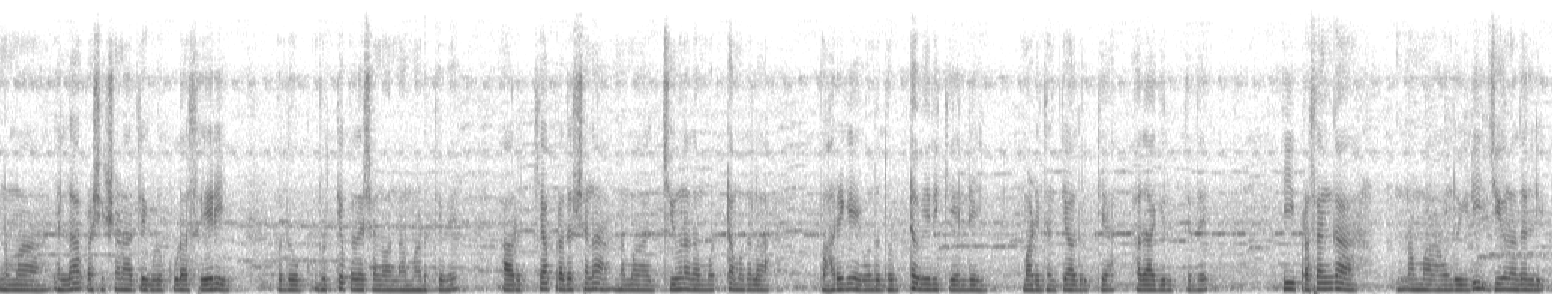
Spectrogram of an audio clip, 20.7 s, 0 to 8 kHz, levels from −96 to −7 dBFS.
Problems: background sounds at intervals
